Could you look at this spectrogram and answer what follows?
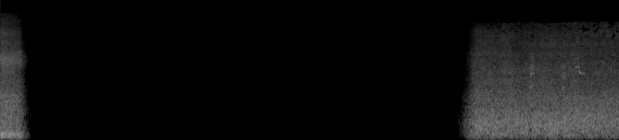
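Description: Water from a hose rushes into a paddling pool as it fills, a steady, loud broadband splashing that starts abruptly after a long silence and continues to the end.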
